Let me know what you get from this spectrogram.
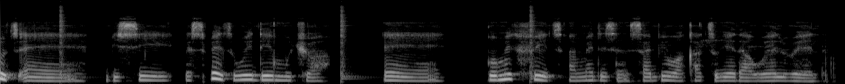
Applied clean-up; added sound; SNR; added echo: none; Hi-hat; 15 dB; none.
